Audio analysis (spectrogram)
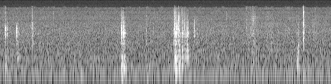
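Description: A metal utility blade carves a green oval bar of soap, peeling off thin green curls. Quiet, crisp, bright scraping crackles come in short, irregular bursts, with faint ticks at the start and sharper clusters near the middle and end.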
